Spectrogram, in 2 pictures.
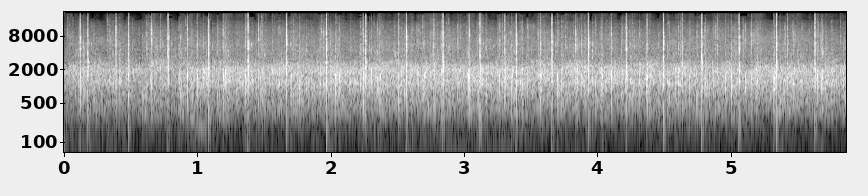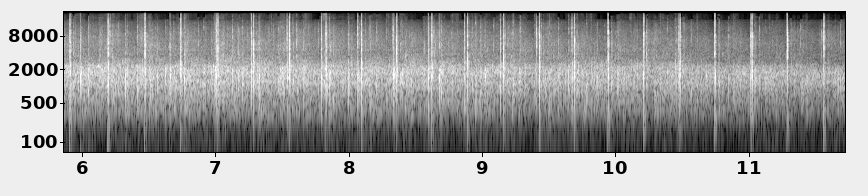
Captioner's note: applause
